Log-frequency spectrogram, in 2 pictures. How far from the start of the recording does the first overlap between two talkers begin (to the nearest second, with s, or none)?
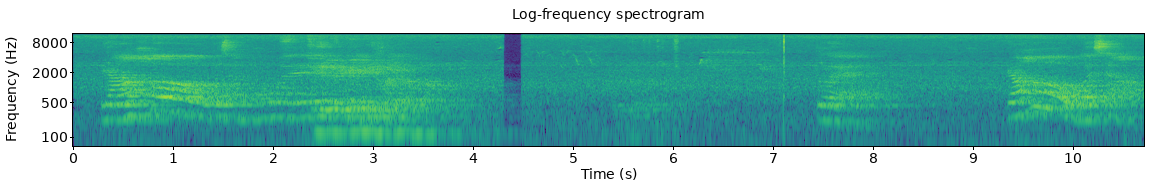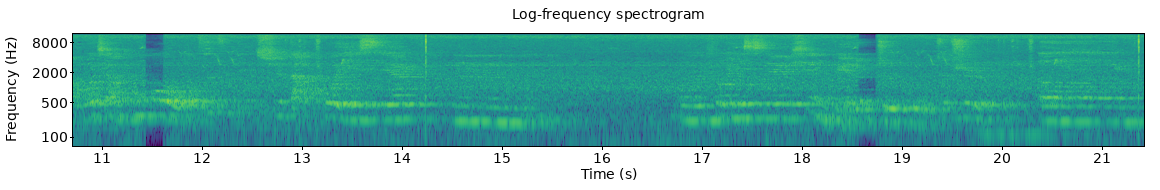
2 s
